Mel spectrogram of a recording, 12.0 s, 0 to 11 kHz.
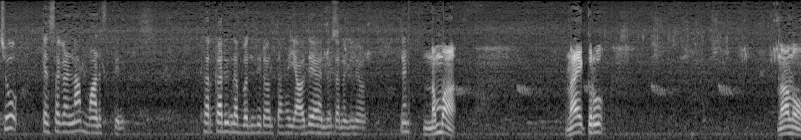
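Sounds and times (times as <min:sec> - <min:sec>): steady low hum: 0:00.0 - 0:12.0
man speaking: 0:06.2 - 0:06.9, 0:08.2 - 0:09.2, 0:11.7 - 0:12.0.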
